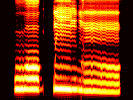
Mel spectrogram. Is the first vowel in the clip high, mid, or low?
mid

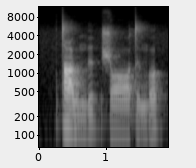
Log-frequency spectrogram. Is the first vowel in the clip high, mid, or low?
high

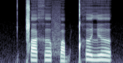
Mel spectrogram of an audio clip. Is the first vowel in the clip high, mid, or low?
low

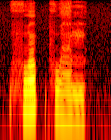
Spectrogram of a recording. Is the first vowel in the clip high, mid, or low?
mid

